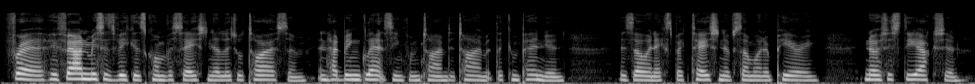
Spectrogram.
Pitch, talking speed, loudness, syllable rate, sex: 205 Hz, 185 wpm, -20 LUFS, 6.1 syllables/s, female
